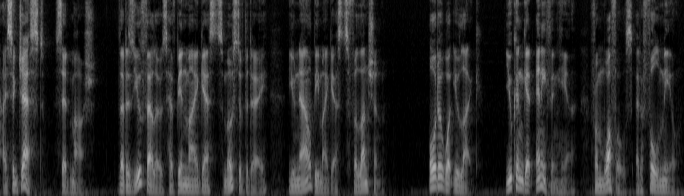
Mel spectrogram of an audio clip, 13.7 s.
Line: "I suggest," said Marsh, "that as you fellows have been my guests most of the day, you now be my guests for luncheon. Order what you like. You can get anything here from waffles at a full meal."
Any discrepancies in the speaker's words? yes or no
no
